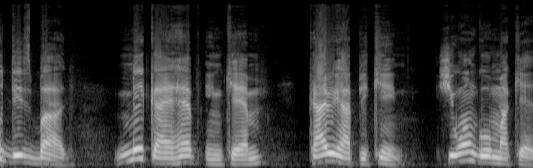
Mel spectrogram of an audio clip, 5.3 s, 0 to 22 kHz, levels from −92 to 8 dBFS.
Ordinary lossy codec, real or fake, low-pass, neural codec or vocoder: none; real; 19.8 kHz; none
